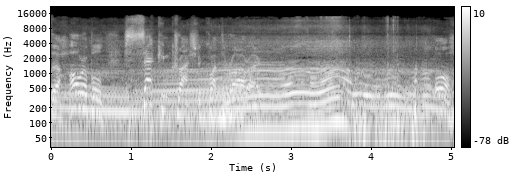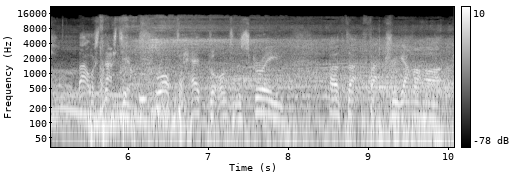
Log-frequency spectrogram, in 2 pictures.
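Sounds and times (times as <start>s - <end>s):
motorcycle engine revving: 0.2s - 10.0s.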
